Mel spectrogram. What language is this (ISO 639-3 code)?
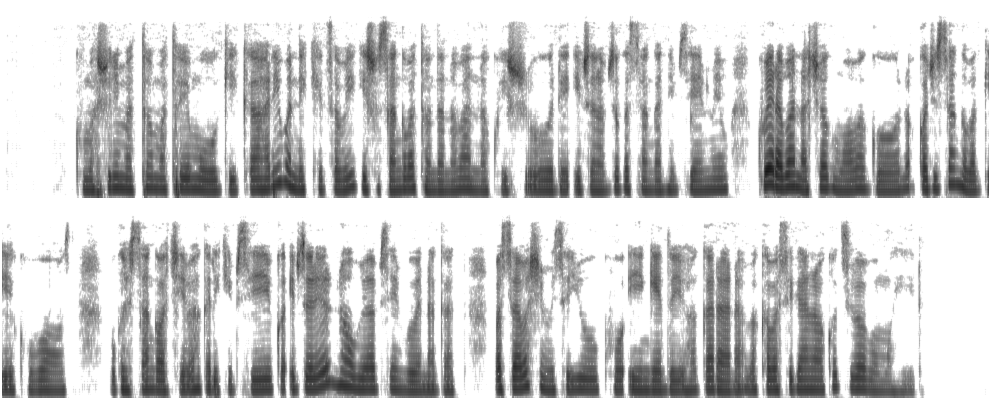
run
